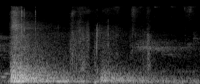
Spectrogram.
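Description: A dull thump right at the start, fading out over about a second, with a fainter knock about a second in.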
